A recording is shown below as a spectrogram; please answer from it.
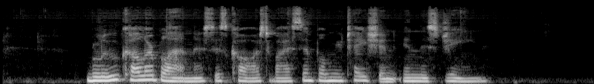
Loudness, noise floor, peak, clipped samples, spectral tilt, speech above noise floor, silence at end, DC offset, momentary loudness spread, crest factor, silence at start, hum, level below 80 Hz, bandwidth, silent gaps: -15 LUFS; -59 dBFS; -2 dBFS; under 0.1%; -5.5 dB/octave; 44 dB; 1.05 s; under 0.1%; 7 LU; 14 dB; 0.85 s; none; -54 dBFS; 16 kHz; none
